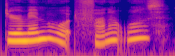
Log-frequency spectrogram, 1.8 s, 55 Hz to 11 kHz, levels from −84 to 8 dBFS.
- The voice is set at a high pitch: Yes, very high, 255 Hz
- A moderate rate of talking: No, fast, 240 wpm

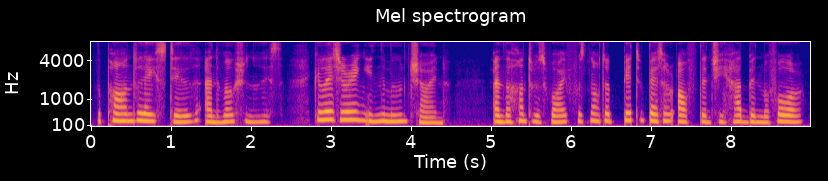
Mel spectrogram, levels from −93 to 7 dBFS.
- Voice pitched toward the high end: Yes, high, 225 Hz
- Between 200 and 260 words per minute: No, average, 165 wpm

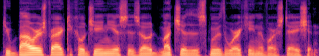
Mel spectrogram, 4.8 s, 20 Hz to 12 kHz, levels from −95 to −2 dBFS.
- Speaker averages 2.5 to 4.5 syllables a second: Yes, 4.3 syllables/s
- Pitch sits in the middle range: No, low, 100 Hz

